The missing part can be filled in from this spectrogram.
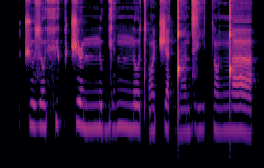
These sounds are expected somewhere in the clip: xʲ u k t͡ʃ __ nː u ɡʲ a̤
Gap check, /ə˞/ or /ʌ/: ə˞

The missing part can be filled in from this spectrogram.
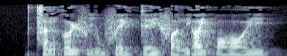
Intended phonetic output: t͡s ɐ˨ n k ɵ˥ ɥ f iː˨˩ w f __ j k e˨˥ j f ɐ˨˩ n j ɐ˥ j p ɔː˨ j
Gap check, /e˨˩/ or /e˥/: e˨˩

